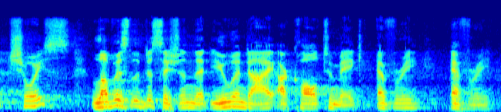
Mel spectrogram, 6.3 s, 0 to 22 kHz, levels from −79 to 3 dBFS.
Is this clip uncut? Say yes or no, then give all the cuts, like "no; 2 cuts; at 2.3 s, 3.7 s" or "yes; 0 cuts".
yes; 0 cuts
